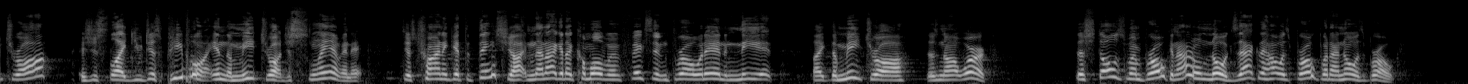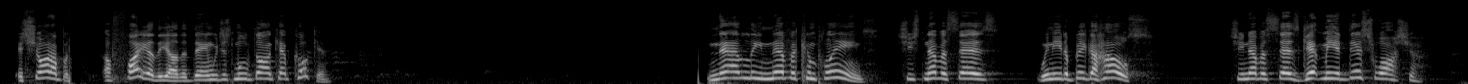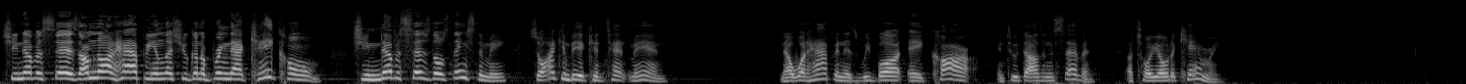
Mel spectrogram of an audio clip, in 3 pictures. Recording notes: In this sermon preached 2/19/2017 at Restoration Road Church.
